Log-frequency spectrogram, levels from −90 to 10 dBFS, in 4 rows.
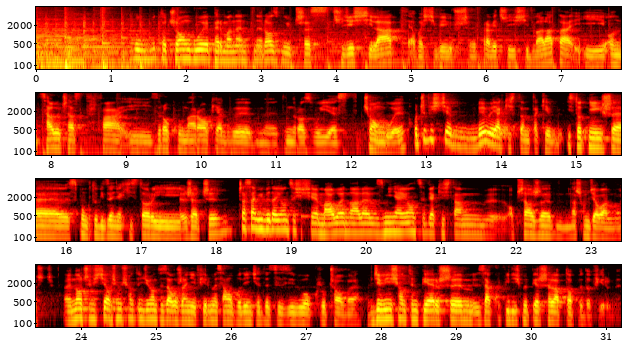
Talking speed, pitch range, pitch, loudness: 135 wpm, 110-140 Hz, 120 Hz, -22 LUFS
